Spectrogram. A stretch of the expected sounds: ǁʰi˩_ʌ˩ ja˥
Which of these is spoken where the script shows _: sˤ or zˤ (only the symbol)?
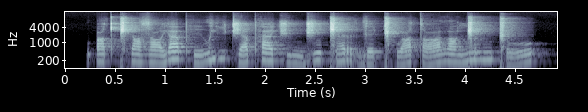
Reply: zˤ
